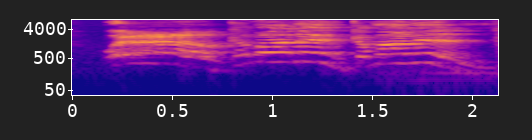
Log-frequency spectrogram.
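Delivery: very high, loud, hospitable welcoming call. A halfling gets up to greet guests, hospitable halfling voice. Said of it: "hospitable um, halfling".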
